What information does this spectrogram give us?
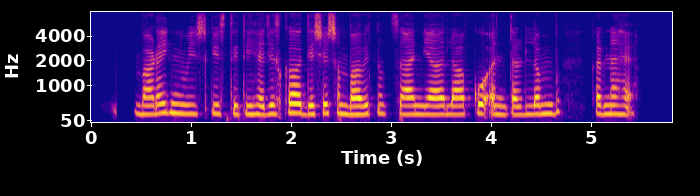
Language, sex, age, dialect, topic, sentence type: Hindi, female, 18-24, Hindustani Malvi Khadi Boli, banking, statement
